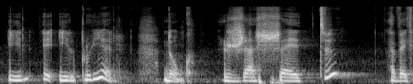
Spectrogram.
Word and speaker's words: j'achète: Mais quand je le prononce, je dis j'achète. J'achète, c'est un son ouvert.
